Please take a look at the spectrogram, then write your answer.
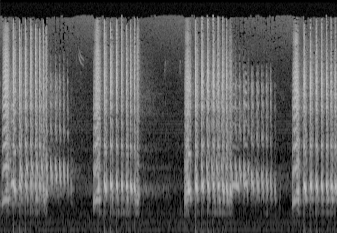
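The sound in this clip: Cranes in a large gathering give four loud, rolling, rattling calls, each lasting about half a second to a second, separated by brief quiet gaps.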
